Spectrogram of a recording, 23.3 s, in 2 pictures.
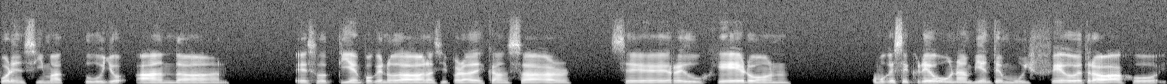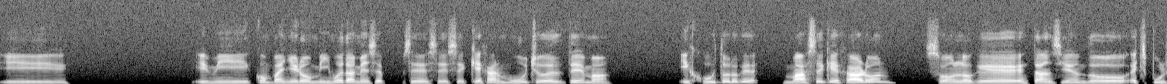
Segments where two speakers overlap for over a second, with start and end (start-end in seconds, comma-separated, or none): none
